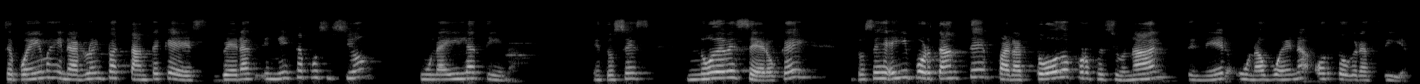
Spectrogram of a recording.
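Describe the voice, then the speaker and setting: A woman with a somewhat high voice teaches a class online. She explains step by step, regularly asks if everyone is following, and corrects herself partway through sentences. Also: unhurried. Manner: explanatory, checks in with "ok?", self-corrects mid-sentence.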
